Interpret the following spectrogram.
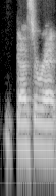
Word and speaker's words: Deseret: this is from the Deseret News I know you think I'm saying that wrong but my husband's from Utah and I know that's how you say it yeah say it like the French um I think that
